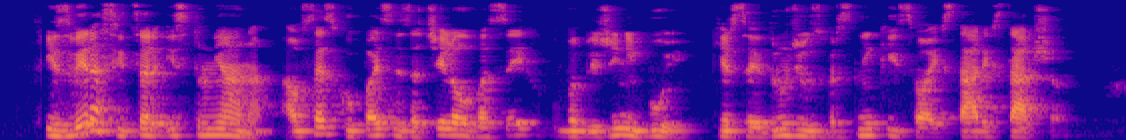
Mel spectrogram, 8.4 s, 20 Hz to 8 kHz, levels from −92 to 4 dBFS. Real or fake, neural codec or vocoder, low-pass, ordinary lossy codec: real; none; 7.2 kHz; none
